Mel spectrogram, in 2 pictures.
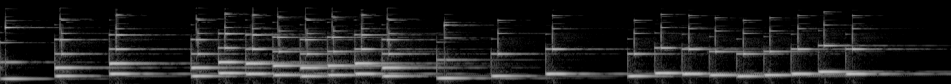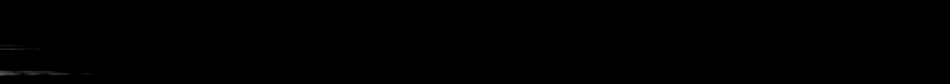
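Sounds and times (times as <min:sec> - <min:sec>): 
music box: 0:00.0 - 0:09.6.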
